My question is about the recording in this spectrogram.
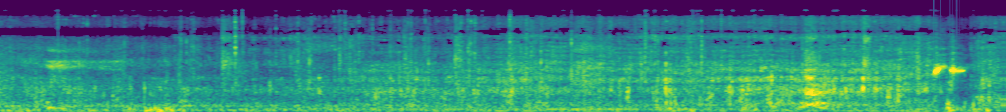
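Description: Dogs wading and splashing through shallow river water, over a steady hiss of wind and moving water. A brief high-pitched squeak near the end is the loudest sound.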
